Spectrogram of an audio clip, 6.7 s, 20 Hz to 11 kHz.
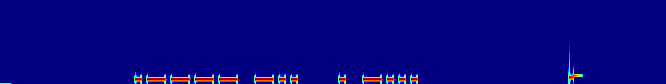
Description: Morse code, heard as a keyed tone, about 20 wpm, 700 Hz. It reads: 1D EB
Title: Field Day Exchanges - 20wpm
